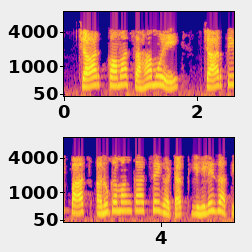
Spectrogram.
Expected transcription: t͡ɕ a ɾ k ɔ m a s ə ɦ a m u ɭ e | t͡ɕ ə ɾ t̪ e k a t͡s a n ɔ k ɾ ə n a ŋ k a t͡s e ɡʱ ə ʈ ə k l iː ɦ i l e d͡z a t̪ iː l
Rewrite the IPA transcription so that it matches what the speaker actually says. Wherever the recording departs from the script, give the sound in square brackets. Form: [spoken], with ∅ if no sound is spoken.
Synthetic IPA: t͡ɕ a ɾ k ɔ m a s ə ɦ a m u ɭ e | t͡ɕ [a] ɾ t̪ e [p] a t͡s [ə] n [u] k ɾ ə [m] a ŋ k a t͡s e ɡʱ ə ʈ ə k l [i] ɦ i l e d͡z a t̪ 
